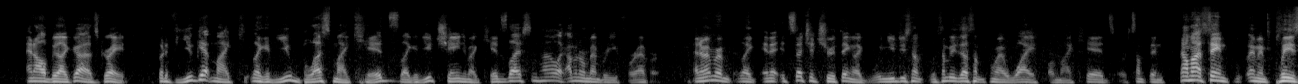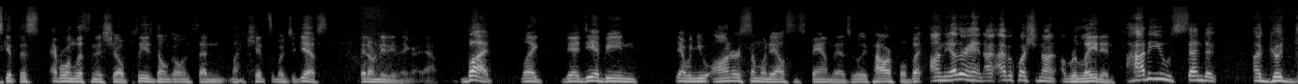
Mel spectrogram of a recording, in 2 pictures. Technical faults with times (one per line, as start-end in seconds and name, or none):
11.21-11.51 speech cut by the noise suppressor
